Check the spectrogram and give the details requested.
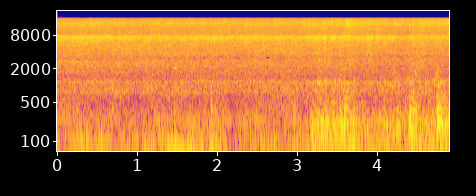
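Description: Onions and ground spices frying in oil in a nonstick kadai, a steady sizzle; from about three seconds in a wooden spatula stirs and scrapes through the pan.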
